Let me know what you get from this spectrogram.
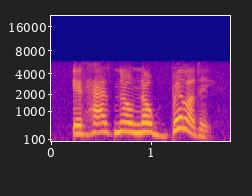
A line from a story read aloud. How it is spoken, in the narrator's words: she cried suddenly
